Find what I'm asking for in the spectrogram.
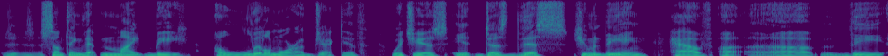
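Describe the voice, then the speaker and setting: A man's voice: medium pitch, vocal fry, a little mellow, no room sound, clean studio sound. A man co-hosting a podcast, speaking thoughtfully and hesitantly, with many fillers and repeated words. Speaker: podcast co-host. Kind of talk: casual conversation.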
